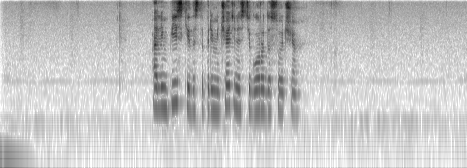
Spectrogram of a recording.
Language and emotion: Russian, neutral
